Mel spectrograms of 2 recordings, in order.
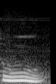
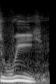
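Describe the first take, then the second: First: The first syllable has an 'oo' vowel. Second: The first syllable has a short 'ih' vowel. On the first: The speaker calls it wrong. "It's not woo" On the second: The speaker calls it right. "it's we"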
